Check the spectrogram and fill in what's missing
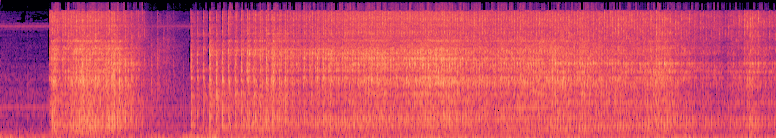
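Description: A woodturning lathe cuts a natural edge bowl, the gouge making a loud, continuous rattling, chattering rasp close by, starting after a brief pause and running on without talk.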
